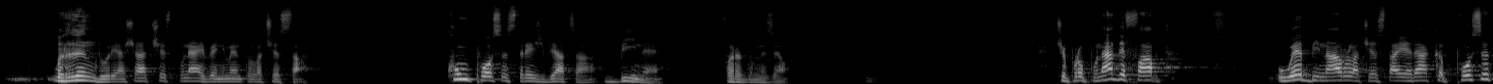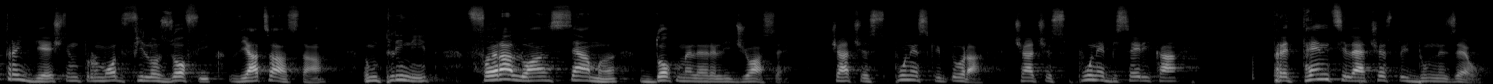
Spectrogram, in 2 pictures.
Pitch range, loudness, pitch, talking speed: 135-190 Hz, -33 LUFS, 165 Hz, 100 wpm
